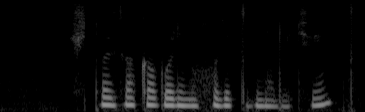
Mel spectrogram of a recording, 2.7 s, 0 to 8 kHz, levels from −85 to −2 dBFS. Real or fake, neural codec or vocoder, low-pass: fake; codec, 16 kHz, 0.7 kbps, FocalCodec; 7.2 kHz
